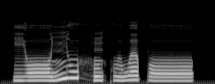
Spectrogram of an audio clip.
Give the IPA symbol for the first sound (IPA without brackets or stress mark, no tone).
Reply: j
